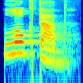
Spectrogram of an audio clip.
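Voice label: "локтад", Komi, female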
